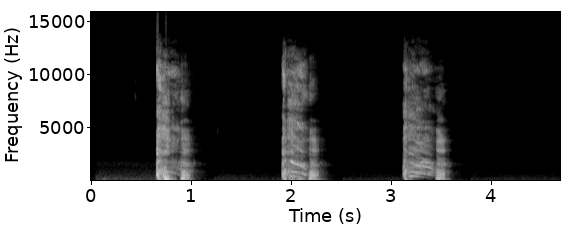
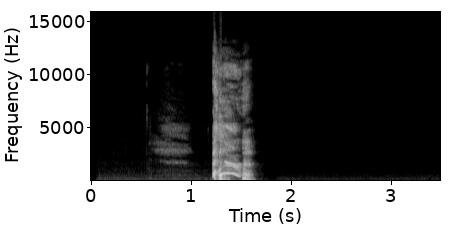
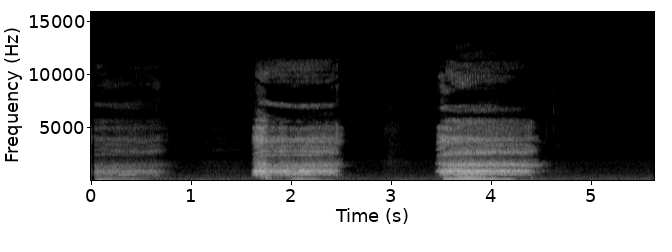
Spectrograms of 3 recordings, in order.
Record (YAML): three_cough_length: 4.7 s
three_cough_amplitude: 32767
three_cough_signal_mean_std_ratio: 0.33
cough_length: 3.5 s
cough_amplitude: 32768
cough_signal_mean_std_ratio: 0.26
exhalation_length: 5.6 s
exhalation_amplitude: 8415
exhalation_signal_mean_std_ratio: 0.54
survey_phase: beta (2021-08-13 to 2022-03-07)
age: 45-64
gender: Male
wearing_mask: 'No'
symptom_fatigue: true
smoker_status: Never smoked
respiratory_condition_asthma: false
respiratory_condition_other: false
recruitment_source: REACT
submission_delay: 1 day
covid_test_result: Negative
covid_test_method: RT-qPCR
influenza_a_test_result: Unknown/Void
influenza_b_test_result: Unknown/Void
